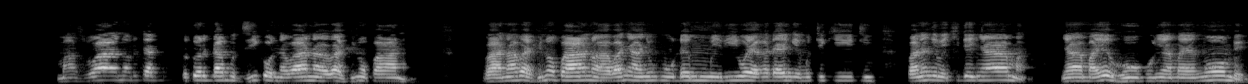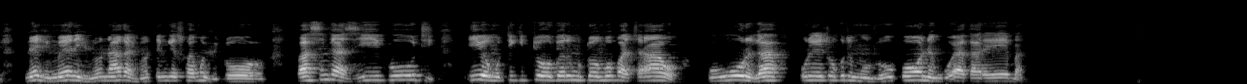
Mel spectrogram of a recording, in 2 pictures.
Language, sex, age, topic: Ndau, female, 36-49, health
